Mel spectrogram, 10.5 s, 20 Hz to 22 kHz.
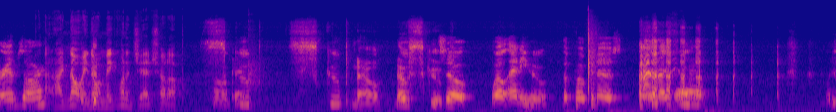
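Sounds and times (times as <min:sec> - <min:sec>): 
people chatting: 0:00.0 - 0:09.0
speech: 0:00.0 - 0:09.0
palm slap to the face: 0:07.3 - 0:07.6
laughter: 0:08.0 - 0:10.1.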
